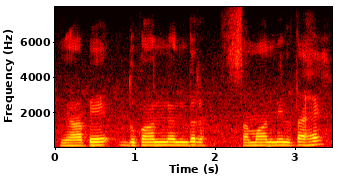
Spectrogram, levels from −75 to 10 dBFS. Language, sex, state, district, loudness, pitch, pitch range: Hindi, male, Uttar Pradesh, Saharanpur, -15 LUFS, 170 Hz, 165-175 Hz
